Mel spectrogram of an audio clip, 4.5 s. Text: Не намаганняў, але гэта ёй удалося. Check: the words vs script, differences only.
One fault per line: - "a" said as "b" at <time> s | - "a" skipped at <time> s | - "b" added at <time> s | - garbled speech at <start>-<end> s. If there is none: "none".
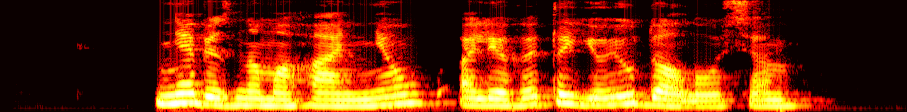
- "без" added at 1.0 s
